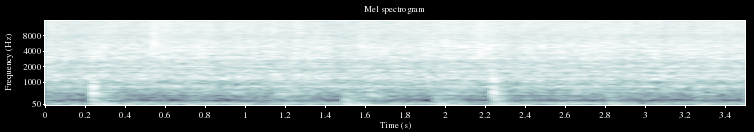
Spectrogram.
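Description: Paneer gravy masala sautéing in a pan gives a steady, close sizzle and fry hiss, with a few soft stirring scrapes at an even pace and no voices.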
